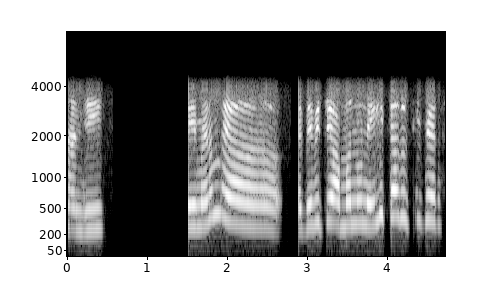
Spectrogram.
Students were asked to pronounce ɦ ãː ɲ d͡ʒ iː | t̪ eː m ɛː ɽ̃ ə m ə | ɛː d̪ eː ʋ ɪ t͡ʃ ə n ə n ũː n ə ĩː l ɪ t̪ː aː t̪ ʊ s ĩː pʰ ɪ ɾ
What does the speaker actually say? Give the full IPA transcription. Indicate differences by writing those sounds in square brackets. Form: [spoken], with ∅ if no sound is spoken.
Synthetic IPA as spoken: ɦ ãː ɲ d͡ʒ iː | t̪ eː m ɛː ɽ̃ ə m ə | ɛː d̪ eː ʋ ɪ t͡ʃ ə [m] ə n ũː n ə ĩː l ɪ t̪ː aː t̪ ʊ s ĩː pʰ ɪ ɾ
